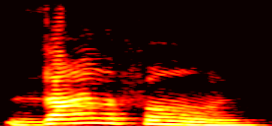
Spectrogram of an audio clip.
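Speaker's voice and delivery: Xylophone said very slowly with a Z start; drawn-out Xylophone, zy-lo-phone; English word demo. Shown as a demonstration. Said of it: "X로 시작하는 단어는 거의 없답니다".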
